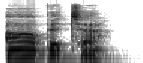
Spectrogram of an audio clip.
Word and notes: arbiter: British English

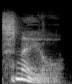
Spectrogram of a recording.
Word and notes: snail: British English

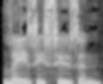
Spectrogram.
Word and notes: lazy susan: American English

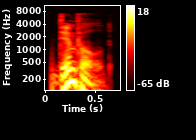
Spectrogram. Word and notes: dimpled: British English

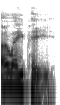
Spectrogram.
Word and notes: OAP: British English

